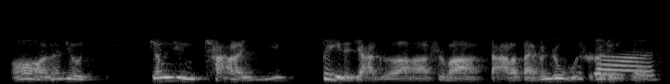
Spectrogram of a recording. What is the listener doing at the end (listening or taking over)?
taking over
